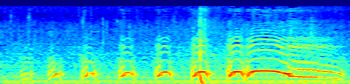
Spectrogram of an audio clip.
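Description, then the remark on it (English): An owl's ascending hoot: a series of short, mid-pitched hoots that quicken and build into a long, drawn-out final note that slowly trails downward, over a faint steady hum. “That's the ascending hoot.”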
